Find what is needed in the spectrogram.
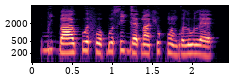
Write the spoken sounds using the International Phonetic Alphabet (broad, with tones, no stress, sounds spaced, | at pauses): b i˦ ɡ͡b aː˨˦ kʷ ɛ˦ f o˨ ɓ ʊ˦ s i˦ ɡ ɛ˨ ɓ ã˨ ʃ ʊ˦ kʷ ã˨ ɡʷ ɪ˨ l u˦˨ l ɛ˨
